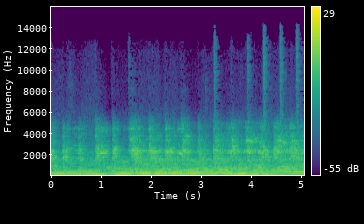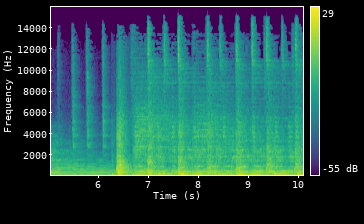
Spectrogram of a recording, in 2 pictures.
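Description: Live rock band starting a song: an electric guitar plays alone for the first few seconds, with short ticks building, and the drums come in loudly with the full band about six seconds in.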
